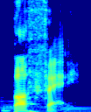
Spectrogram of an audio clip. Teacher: you don't say the t at the end of the word just almost like f-a-y it's uh comes from french i believe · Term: silent t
